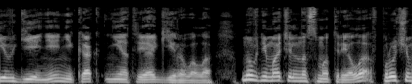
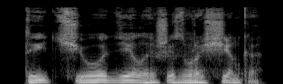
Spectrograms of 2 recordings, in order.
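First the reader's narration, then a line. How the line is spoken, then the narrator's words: Sleepy mumble. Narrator (Russian): пробормотал сонный парень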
